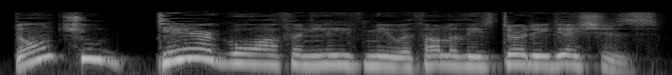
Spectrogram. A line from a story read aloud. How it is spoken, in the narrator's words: screamed after him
